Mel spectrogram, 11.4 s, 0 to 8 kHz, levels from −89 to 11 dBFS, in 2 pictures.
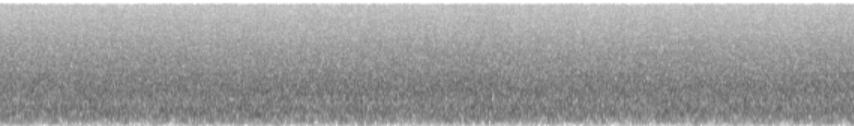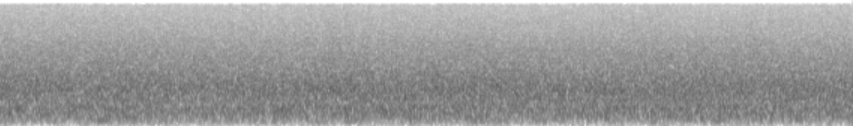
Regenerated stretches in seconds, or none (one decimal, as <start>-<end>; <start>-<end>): none

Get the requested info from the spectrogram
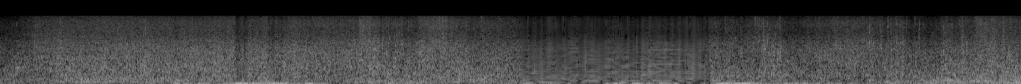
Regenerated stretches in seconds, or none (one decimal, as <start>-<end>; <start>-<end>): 5.2-7.1

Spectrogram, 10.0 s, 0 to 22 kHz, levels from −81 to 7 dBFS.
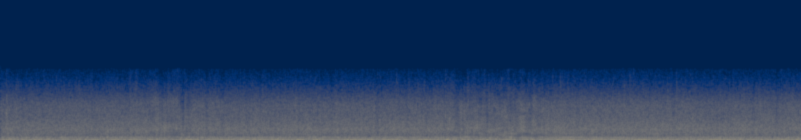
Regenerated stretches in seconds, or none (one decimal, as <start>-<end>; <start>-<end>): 1.9-2.4; 5.6-6.8

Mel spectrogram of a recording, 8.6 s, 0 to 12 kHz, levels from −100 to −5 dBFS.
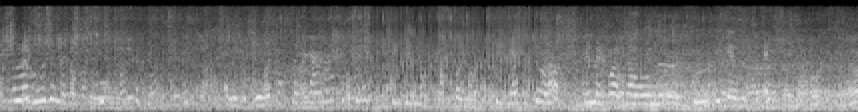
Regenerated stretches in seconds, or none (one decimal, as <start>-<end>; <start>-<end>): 3.7-5.4

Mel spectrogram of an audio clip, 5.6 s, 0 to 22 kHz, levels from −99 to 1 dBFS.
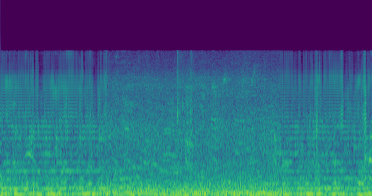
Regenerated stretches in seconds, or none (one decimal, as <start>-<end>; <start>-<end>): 0.0-1.6; 4.2-5.6

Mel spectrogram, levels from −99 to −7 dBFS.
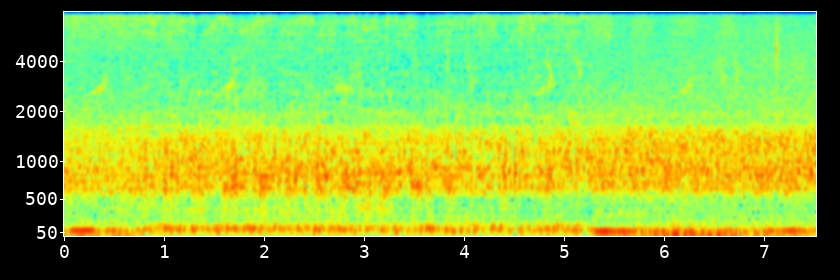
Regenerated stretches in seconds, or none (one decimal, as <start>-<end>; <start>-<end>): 0.8-5.3

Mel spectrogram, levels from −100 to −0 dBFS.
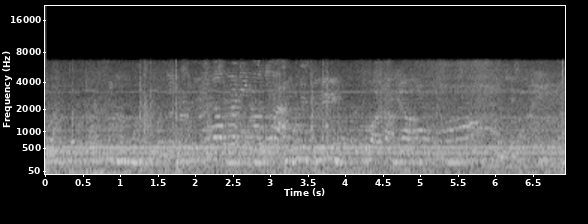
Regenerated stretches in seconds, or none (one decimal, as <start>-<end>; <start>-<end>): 4.3-6.9

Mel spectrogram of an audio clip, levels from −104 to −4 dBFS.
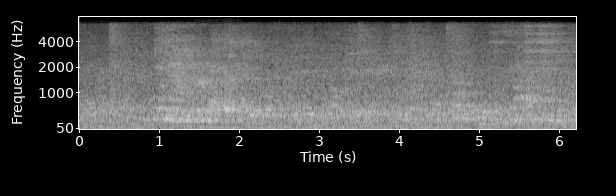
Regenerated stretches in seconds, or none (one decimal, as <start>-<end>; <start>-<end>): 2.0-3.9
